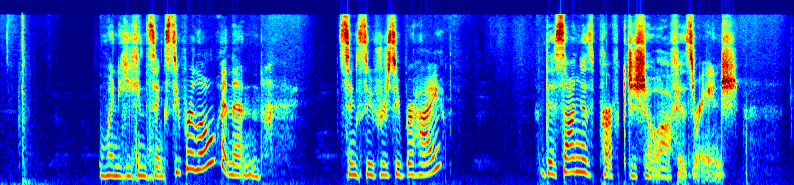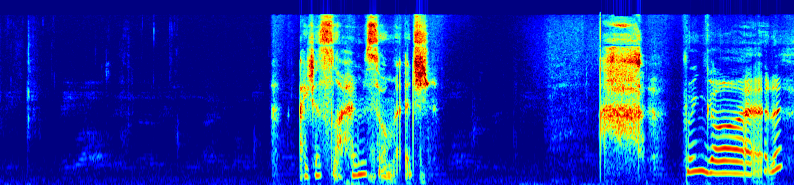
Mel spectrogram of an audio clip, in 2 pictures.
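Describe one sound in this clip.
A young woman talks with animation into a close microphone, in bursts with pauses.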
